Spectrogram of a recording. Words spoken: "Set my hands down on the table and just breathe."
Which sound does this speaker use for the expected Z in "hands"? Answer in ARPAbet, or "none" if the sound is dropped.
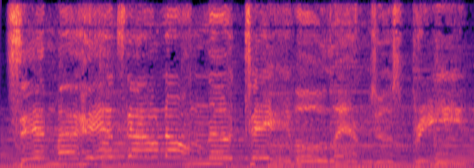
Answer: Z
